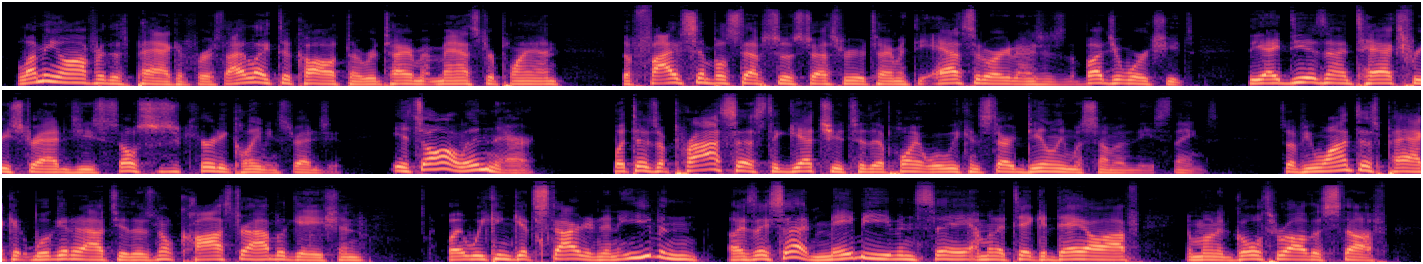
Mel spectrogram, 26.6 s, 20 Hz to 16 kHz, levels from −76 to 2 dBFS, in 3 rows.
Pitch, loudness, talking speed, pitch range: 145 Hz, -16 LUFS, 245 wpm, 130-165 Hz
